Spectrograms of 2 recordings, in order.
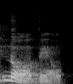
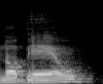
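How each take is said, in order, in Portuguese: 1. A sílaba tônica é a primeira. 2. A sílaba tônica é a última. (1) "nada de Nobel" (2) "Bel, ela é uma oxítona"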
